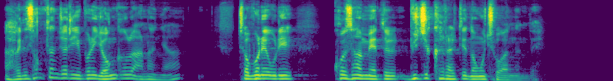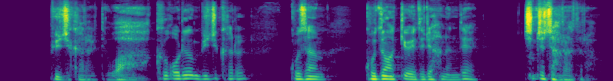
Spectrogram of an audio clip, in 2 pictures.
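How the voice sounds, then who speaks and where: A man's voice: mid-range voice, fairly quick. A middle-aged man, the senior pastor, preaching a sermon in a church with casual, humorous storytelling.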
